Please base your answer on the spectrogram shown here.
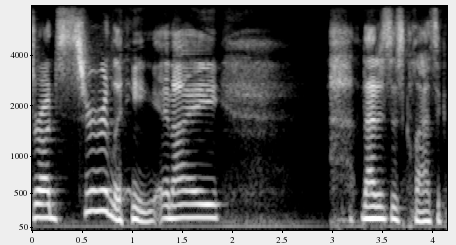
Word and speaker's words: Rod Serling: So I've been consistently calling him Discount Rod Sterling, which I thought that was the correct name of the actor, but no, I was getting that name wrong. His name is Rod Serling, and that is just classic me to a T.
